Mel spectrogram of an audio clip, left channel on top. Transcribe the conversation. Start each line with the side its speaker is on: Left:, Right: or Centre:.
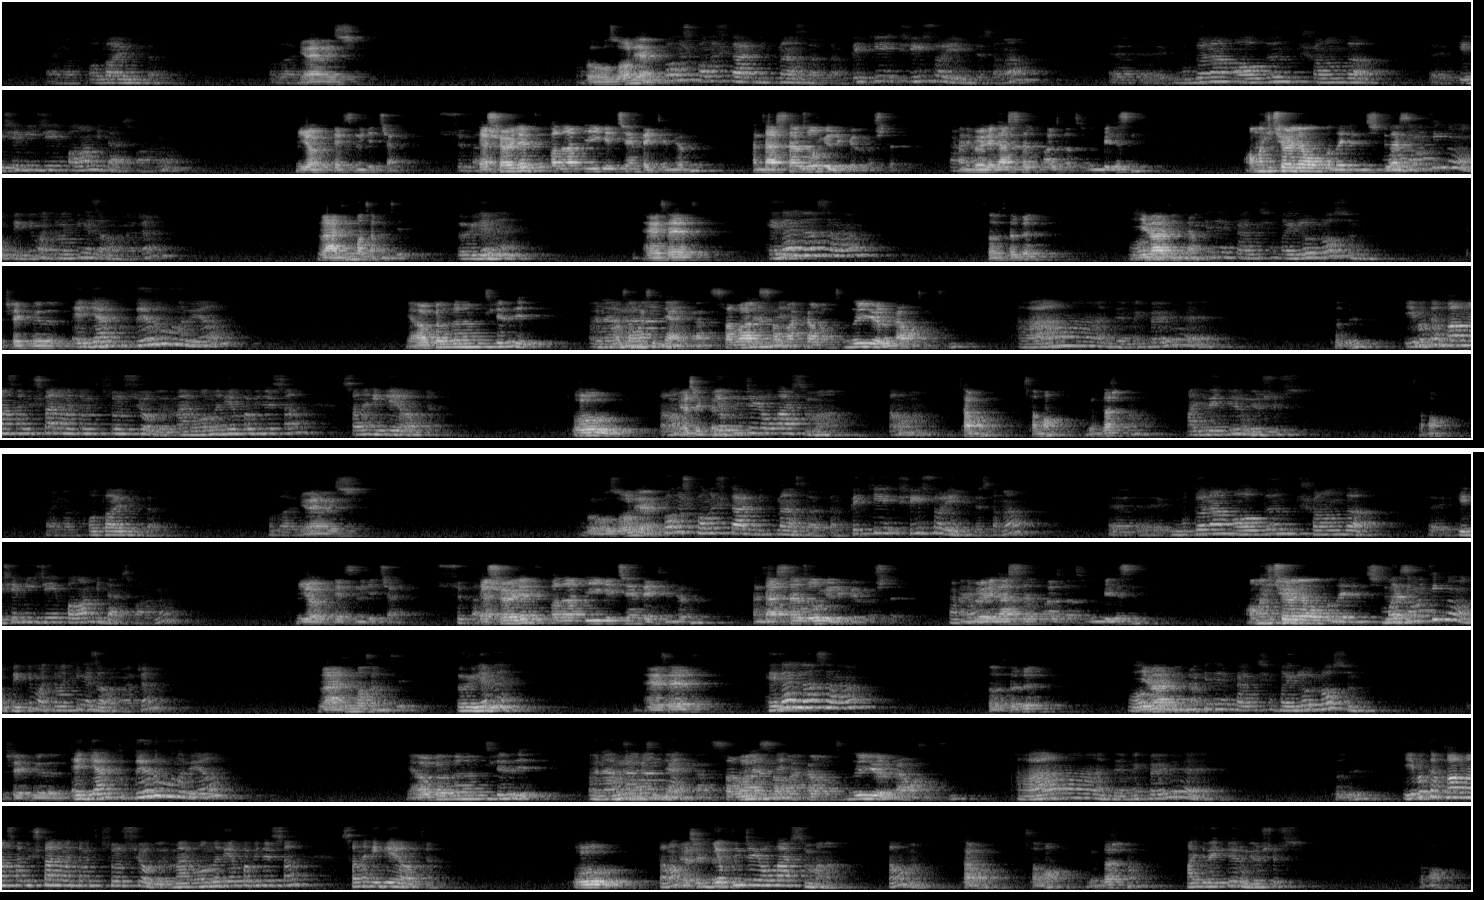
Right: Aynen. O da ayrı bir dert. O da ayrı.
Left: Yani hiç- o o zor yani.
Right: Konuş konuş dert bitmez zaten. Peki şeyi sorayım bir de sana. E, bu dönem aldığın şu anda e, geçemeyeceğin falan bir ders var mı?
Left: Yok hepsini geçeceğim.
Right: Süper.
Left: Ya şöyle bu kadar iyi geçeceğimi beklemiyordum. Hani dersler zor gözüküyordu başta.
Right: Aha.
Left: Hani böyle dersler vardır hatırlıyorum bilirsin. Ama hiç öyle
Right: Ne?
Left: olmadı yani hiçbir
Right: Matematik
Left: ders.
Right: ne oldu peki? Matematiği ne zaman vereceksin?
Left: Verdim matematiği.
Right: Öyle mi?
Left: Evet evet.
Right: Helal lan sana.
Left: Tabii tabii.
Right: Vallahi
Left: İyi verdim
Right: tebrik
Left: ya.
Right: ederim kardeşim. Hayırlı uğurlu olsun.
Left: Teşekkür ederim.
Right: E gel kutlayalım bunu bir ya.
Left: Ya o kadar önemli bir şey değil.
Right: Önemli
Left: Matematik
Right: önemli.
Left: yani. Ben sabah
Right: Önemli.
Left: sabah kahvaltımda yiyorum ya matematiği.
Right: Aa demek öyle.
Left: Tabii.
Right: İyi bakalım tamam ben sana 3 tane matematik sorusu yolluyorum. Eğer onları yapabilirsem sana hediye alacağım.
Left: Oo,
Right: Tamam?
Left: gerçekten.
Right: Yapınca yollarsın bana. Tamam mı?
Left: Tamam. Tamam. Gönder.
Right: Tamam. Haydi bekliyorum. Görüşürüz.
Left: Tamam.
